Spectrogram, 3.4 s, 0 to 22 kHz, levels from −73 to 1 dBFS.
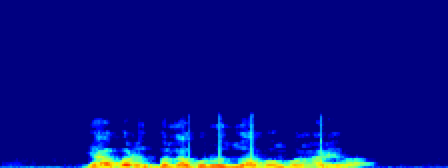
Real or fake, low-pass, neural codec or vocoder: real; 7.2 kHz; none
